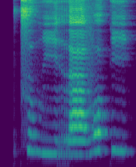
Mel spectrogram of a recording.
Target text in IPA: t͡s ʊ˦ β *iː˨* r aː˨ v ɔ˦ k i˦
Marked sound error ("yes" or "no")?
no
